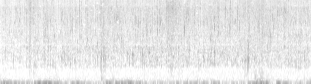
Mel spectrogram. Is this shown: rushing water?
yes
